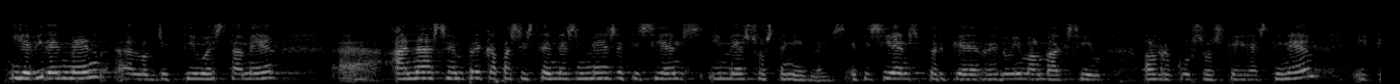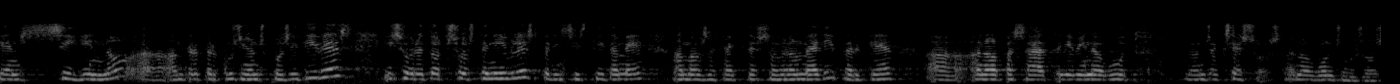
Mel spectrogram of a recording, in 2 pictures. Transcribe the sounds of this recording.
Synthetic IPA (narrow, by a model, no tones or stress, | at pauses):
iəβiðemːenlubʒək̚t̪iwest̪əme | ənasempɾəkapasist̪emezmezefisienzimesːost̪əniβlesefisienspəɾkɛrəðuiməlˠmaksim | əlˠrəkuɾsoskəiðəst̪inem | ikənsːiɣinːoəə̰mrəpəɾkuzionspuzit̪iβ̞əzisoβɾət̪ot̪sust̪əniβləspəɾinsist̪it̪əmeəmbəlˠzəfɛk̚t̪əsːoβɾəːlˠmɛðipəɾkɛ | əənəlˠpəsat̪jəβinəɣut̪ | d̪ɔnzəksɛsṵzə̰nəlˠɣunzuzus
